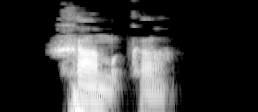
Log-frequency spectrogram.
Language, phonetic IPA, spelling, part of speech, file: Polish, [ˈxãmka], chamka, noun, Pl-chamka.ogg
